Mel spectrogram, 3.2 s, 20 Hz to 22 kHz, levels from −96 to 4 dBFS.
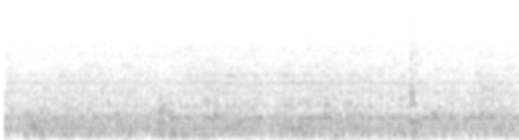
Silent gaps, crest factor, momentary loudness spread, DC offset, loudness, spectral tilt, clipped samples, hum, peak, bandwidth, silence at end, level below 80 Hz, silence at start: none; 16 dB; 2 LU; under 0.1%; -66 LUFS; -4.5 dB/octave; under 0.1%; none; -50 dBFS; 16 kHz; 0 s; under -90 dBFS; 0.05 s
